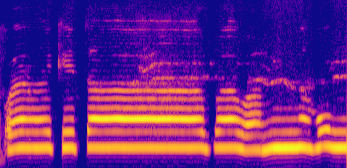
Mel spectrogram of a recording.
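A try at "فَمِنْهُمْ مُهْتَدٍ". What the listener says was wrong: faminhum muhtad, bukan wamin, famin.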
